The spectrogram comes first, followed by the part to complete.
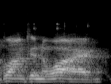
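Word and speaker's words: Blanc de Noirs: So, and other people call it Blanc de Noir because it's at least it sounds French, and the S is silent.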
